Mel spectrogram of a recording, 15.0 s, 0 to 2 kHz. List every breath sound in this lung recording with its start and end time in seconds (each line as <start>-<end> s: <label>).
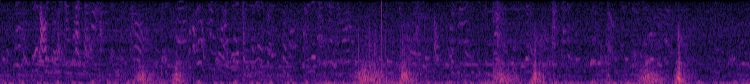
2.67-3.15 s: inhalation
3.34-3.78 s: exhalation
7.08-7.76 s: inhalation
8.01-8.48 s: exhalation
9.96-10.44 s: inhalation
10.67-11.14 s: exhalation
12.87-13.37 s: inhalation
13.64-14.03 s: exhalation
